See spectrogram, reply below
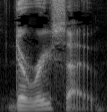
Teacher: But the way I pronounce it when I'm not looking at it is Duruso. So the accent's actually on the second syllable.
